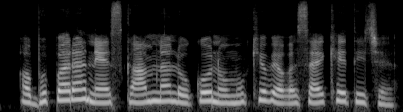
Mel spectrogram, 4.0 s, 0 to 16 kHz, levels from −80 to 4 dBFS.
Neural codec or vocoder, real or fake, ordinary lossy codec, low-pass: vocoder, 44.1 kHz, 128 mel bands every 256 samples, BigVGAN v2; fake; Opus, 64 kbps; 14.4 kHz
